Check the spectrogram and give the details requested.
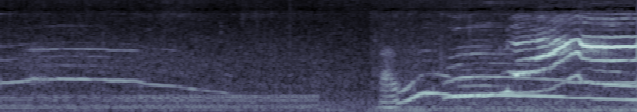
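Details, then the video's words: Female cat, unhappy and stamping her feet, first holding a steady drawn-out wail that slowly sinks, then after a brief pause launching a louder, higher rising yowl that wavers at its peak. "เสียงแมวตัวเมีย ร้องโหยหวน กระทืบเท้าไม่พอใจ"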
